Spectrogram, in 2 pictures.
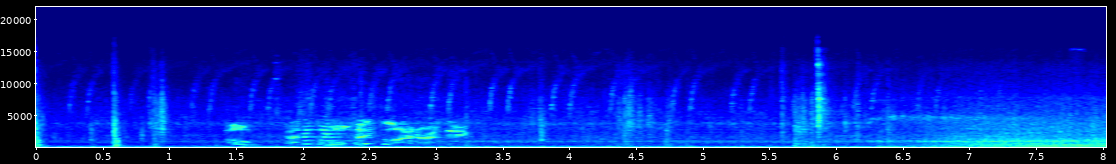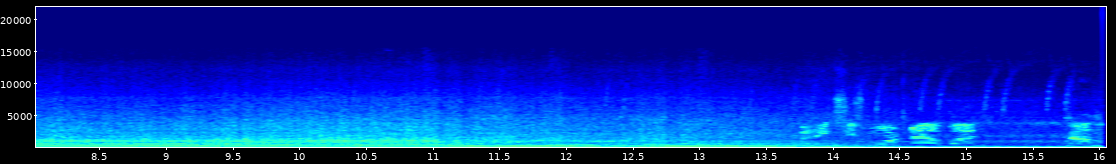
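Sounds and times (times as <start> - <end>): truck engine revving under load: 3.3 - 16.0.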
